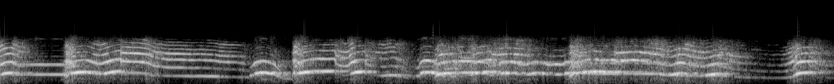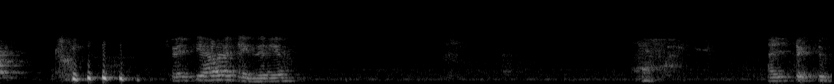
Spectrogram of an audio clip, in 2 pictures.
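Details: Wasabi the Husky howling with a boy for about eight seconds of long, falling and rising wails, followed by faint short whines and quiet scattered sounds.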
